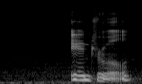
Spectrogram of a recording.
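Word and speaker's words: Andruil: Andruel. It's like and rule. Andruel. And drool. And drool, yeah. That's what they're saying.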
